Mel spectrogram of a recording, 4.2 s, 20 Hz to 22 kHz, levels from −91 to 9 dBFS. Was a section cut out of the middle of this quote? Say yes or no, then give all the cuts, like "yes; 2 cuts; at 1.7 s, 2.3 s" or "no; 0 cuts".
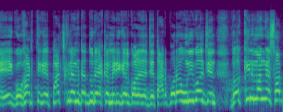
no; 0 cuts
